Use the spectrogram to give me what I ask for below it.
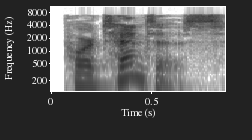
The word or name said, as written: portentous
